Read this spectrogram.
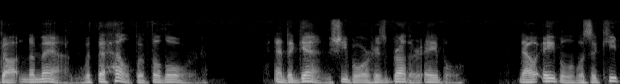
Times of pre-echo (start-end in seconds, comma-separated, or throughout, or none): none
